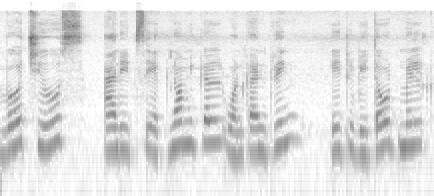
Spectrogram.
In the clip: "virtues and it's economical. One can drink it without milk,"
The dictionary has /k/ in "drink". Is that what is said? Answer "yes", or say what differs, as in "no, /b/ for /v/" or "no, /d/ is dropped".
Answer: no, /k/ is dropped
